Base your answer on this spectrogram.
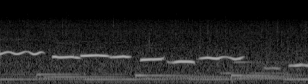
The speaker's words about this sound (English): Roland and Leon were laid side by side, and their living friends sang to them, and … whistled the old songs to Leon.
